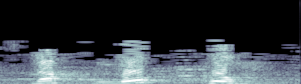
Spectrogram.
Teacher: فتقول ألم نخلقكم، وتقول ألم نخلقكم، نخلقكم، نخلقكم، إدغام لكن تسمعني فيه صوت التفخيم، نخلقكم، هو قاف مشددة لكن تسمعني فيه صوت الاستعلاء الموجود في القاف · Term: إدغام ناقص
